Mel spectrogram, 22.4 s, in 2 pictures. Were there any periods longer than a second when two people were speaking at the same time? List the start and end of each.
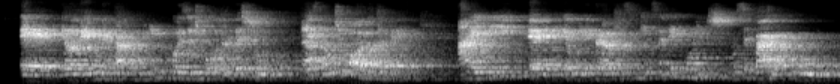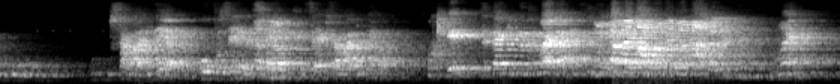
19.2-20.5

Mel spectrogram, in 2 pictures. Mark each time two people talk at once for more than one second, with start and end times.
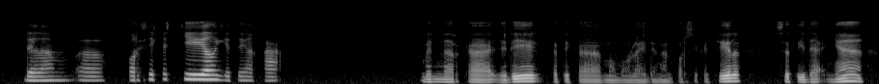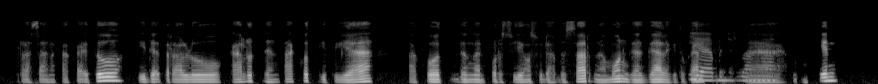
none

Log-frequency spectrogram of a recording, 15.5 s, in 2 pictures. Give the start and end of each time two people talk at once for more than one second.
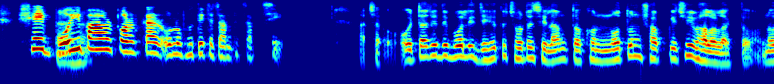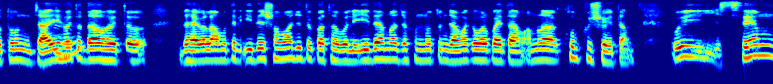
none

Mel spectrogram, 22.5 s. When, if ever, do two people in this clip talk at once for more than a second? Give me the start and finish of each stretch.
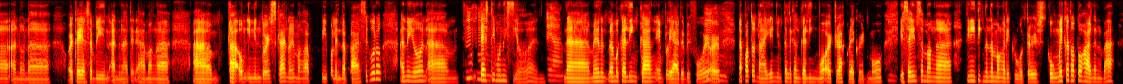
none

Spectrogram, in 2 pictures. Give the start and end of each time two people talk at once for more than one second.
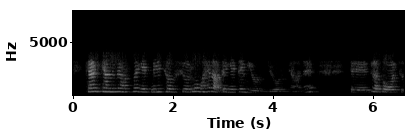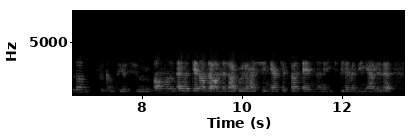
none

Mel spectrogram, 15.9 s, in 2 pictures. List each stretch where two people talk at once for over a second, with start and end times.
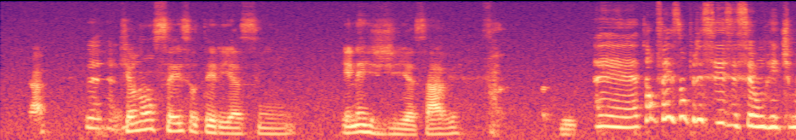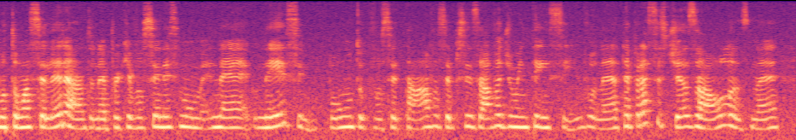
none

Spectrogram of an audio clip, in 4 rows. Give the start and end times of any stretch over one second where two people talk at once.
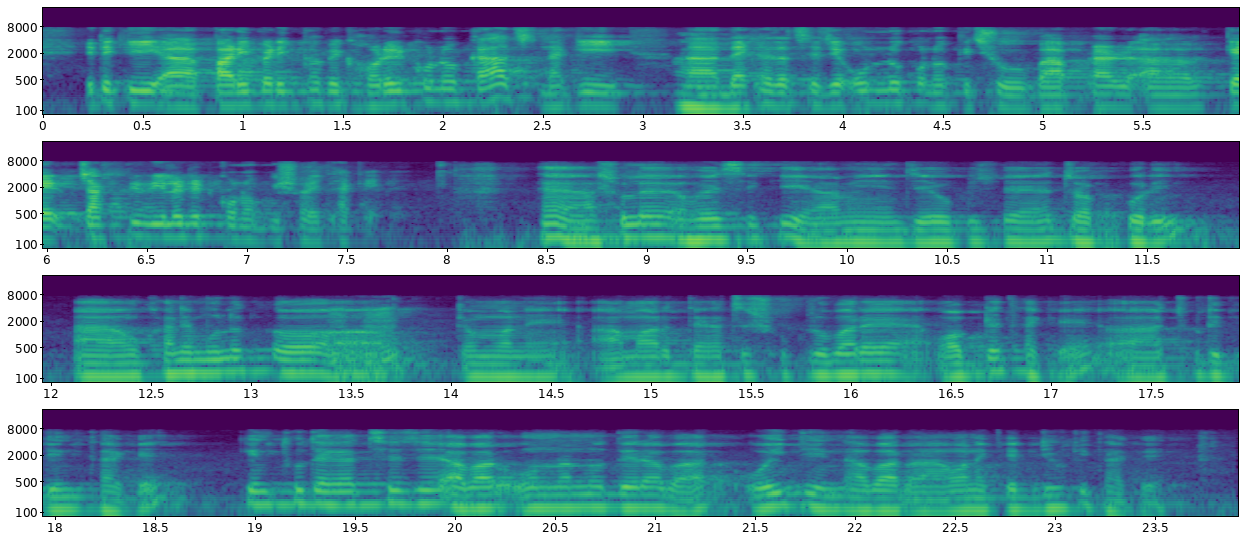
none

